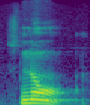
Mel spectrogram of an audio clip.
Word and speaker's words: snow: जैसे SNOW, इसमें W अंत में है, लेकिन W का उच्चारण नहीं होता है। इसीलिए यहाँ पर हम उसको अंत में ओ ही मानेंगे, उसका उच्चारण ओ करेंगे। स्नो, विंडो, विंडो में भी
